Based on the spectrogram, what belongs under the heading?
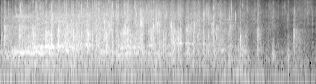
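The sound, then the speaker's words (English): Audience applause in a church: many hands clapping in a dense, steady burst that holds for several seconds before thinning out and tapering off. A faint cheering voice rises briefly near the start. “People are like, "I don't think we should clap when she's clapping."”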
